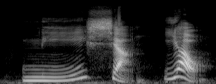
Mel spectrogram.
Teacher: So originally two third tones, but because the next one, 要, is just fourth tone, it's just the normal two third tone rules applied here.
